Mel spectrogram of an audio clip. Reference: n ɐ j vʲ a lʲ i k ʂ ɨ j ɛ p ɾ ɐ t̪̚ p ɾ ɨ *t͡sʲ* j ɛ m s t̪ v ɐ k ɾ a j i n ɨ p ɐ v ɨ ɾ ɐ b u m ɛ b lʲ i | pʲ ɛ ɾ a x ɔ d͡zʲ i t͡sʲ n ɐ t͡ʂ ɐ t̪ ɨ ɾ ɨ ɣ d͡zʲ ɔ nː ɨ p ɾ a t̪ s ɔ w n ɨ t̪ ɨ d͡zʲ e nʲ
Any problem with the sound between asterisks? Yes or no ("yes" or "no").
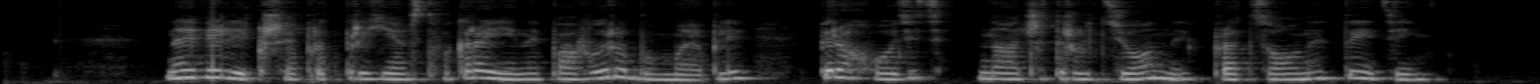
yes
